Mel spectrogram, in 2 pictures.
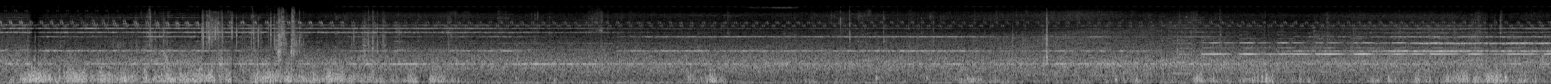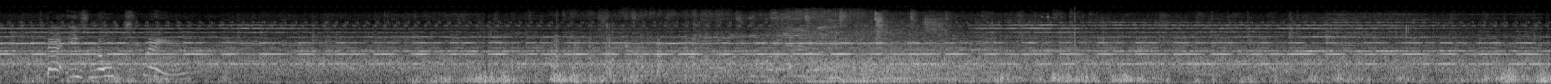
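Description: Freight train of covered hopper cars rolling slowly through a sharp curve, with a continuous rumble of wheels on rail and scattered clacks. Over it rise several steady, high-pitched wheel-flange squeals that come and go, louder from about twelve seconds in.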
